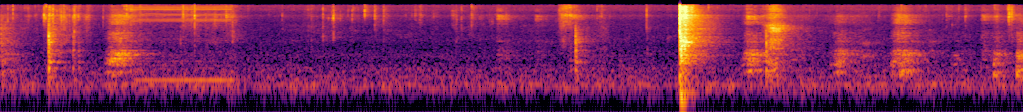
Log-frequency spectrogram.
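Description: Quiet handling noise as garlic cloves are peeled by hand on a plastic cutting board, with one sharp knock about two-thirds of the way through and a few softer taps after it.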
